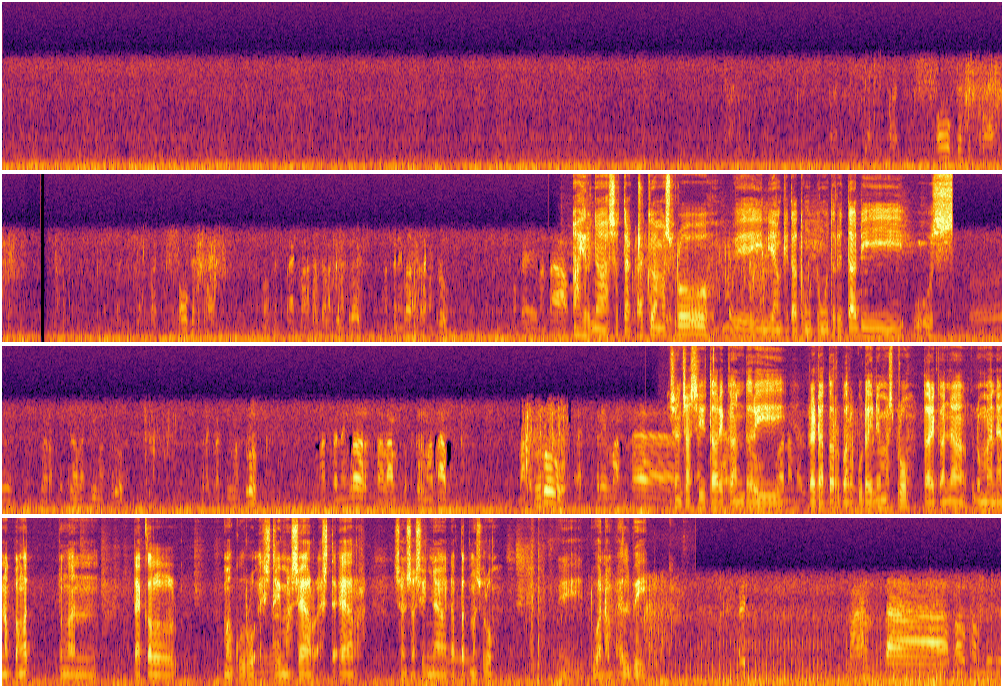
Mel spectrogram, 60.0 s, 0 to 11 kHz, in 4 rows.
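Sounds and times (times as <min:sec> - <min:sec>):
wind rumble on microphone: 0:00.0 - 0:59.9.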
